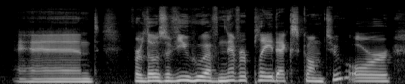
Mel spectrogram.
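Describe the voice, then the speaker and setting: Over music in the background, a man with a fairly high pitch is heard in a dry, close sound with no echo. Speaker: gaming streamer. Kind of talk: live game stream commentary. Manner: hesitant, many filler ums.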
